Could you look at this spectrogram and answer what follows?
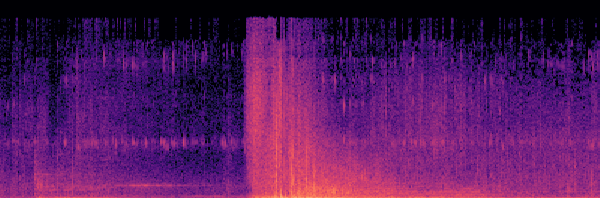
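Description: A Confringo spell in a Harry Potter video game lands as a sudden heavy explosion, a deep booming blast that rolls out and lingers with a rumbling tail after a quieter lead-in.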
